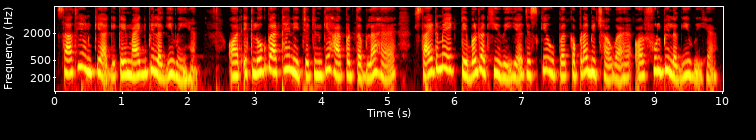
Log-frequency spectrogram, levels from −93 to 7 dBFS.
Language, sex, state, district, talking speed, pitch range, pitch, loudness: Hindi, female, Bihar, Saran, 245 wpm, 220-270 Hz, 240 Hz, -23 LUFS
